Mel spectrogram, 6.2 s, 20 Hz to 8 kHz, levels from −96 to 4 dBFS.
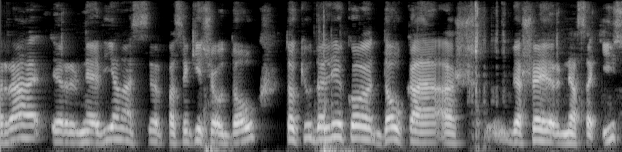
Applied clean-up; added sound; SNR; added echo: classical method log-MMSE.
